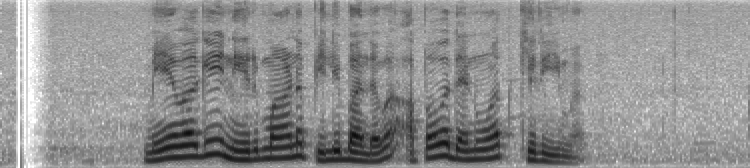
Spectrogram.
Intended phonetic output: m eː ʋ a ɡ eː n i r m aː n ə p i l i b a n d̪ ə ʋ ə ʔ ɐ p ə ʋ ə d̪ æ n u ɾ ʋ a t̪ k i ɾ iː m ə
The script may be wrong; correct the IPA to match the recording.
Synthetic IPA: m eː ʋ a ɡ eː n i r m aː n ə p i l i b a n d̪ ə ʋ ə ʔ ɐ p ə ʋ ə d̪ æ n u ʋ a t̪ k i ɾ iː m ə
